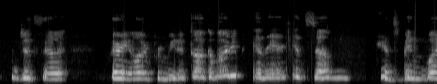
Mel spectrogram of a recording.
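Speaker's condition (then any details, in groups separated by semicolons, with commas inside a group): Aicardi-goutieres syndrome; able to speak, unusual for condition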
